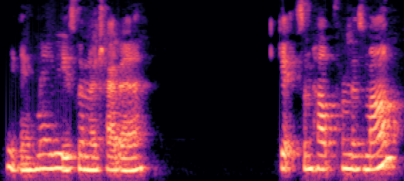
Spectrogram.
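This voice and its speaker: A high, gravelly female voice at a moderate pace tells a picture-book story to little ones, full of expression and emphasis. She breaks off now and then with simple questions for the children, and the room echoes around her.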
